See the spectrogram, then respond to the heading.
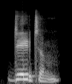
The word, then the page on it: datum: Indian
